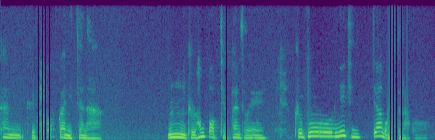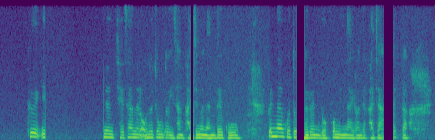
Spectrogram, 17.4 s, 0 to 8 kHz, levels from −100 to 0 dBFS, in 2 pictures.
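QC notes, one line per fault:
Throughout: gain pumping. Loud and soft parts end up closer in level, a swing of roughly 10 dB, likely from high gain hitting a fast limiter.
0.68–1.04 s, 4.50–4.61 s, 6.08–6.12 s, 7.74–8.15 s, 12.50–12.59 s, 14.62–14.88 s, 16.36–16.61 s: packet loss on an ADPCM call. Hard-edged holes of 20 to 200 ms, some scattered as short bursts up to 40 ms. Speech returns slightly distorted as the decoder's predictor resynchronises.
9.59–10.77 s: audio dropout to silence. Sound cuts to silence for about 1.17 s, with no room tone at all, likely from the input being lost while writing continued.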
